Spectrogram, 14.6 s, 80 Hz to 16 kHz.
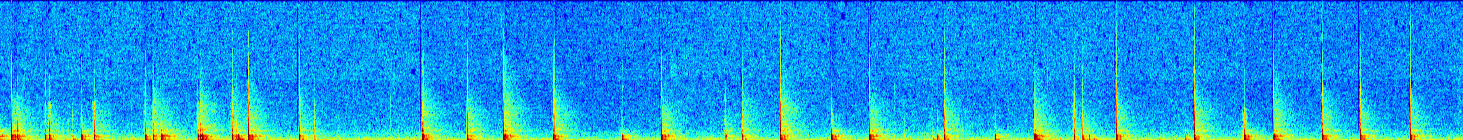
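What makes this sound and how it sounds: Long red nails tap the glossy cardboard cover of a leopard-print hardcover notebook held upright. The result is a steady series of short, dry clicks with a hollow knock around 600 Hz, bunched quickly at first and then spaced evenly. Each tap dies away almost at once over a faint background hum.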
